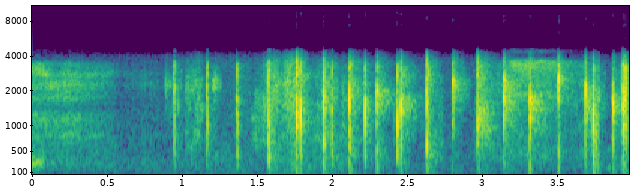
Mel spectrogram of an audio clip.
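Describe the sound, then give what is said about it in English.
A small group of celebrants at a ritual ceremony applauds, with scattered, uneven claps building after a brief pause following a short murmur of voice. The clapping is moderately loud, with no talking over it. “celebrants applaud.”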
